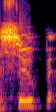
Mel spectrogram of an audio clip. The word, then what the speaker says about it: Supe: I've been Soup since 1969. It's a uh it's a nickname that I acquired and I just kind of stopped fighting it and you know that's why it's spelled S U P E, right?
